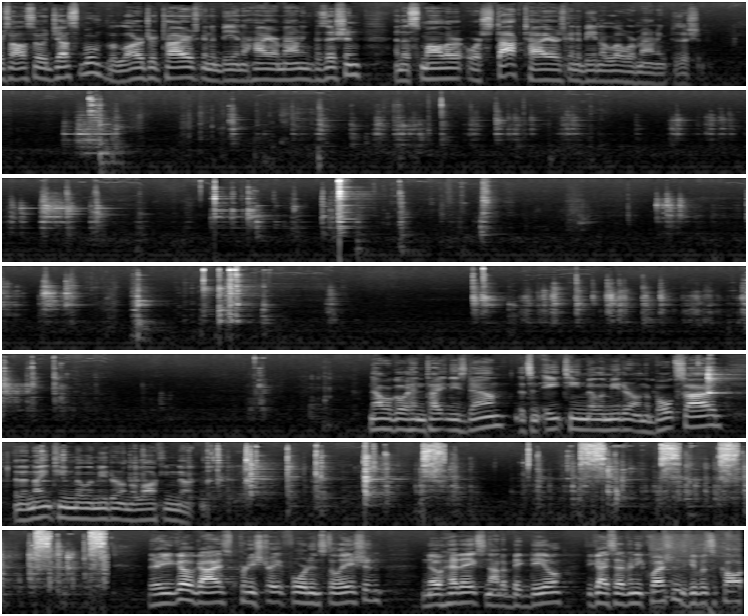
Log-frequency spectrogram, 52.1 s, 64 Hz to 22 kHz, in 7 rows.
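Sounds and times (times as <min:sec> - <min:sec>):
metal parts and bolts clinking: 0:08.1 - 0:08.8, 0:09.7 - 0:16.4, 0:17.0 - 0:19.0, 0:21.4 - 0:25.0, 0:36.8 - 0:45.8.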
